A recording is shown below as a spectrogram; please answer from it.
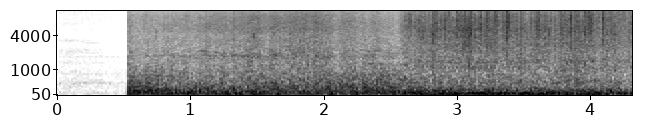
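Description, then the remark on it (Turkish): After a brief moment of near silence, a loud, steady roar of heavy rain and rushing floodwater bursts in and continues without pause, dense, with no voices. A downpour floods the streets and roads of Fethiye. “Fethiye'de yağmur cadde ve sokakları göle çevirdi.”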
